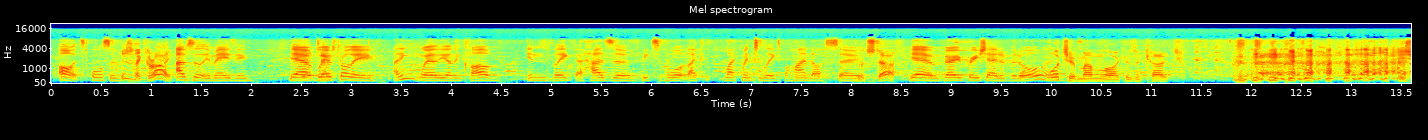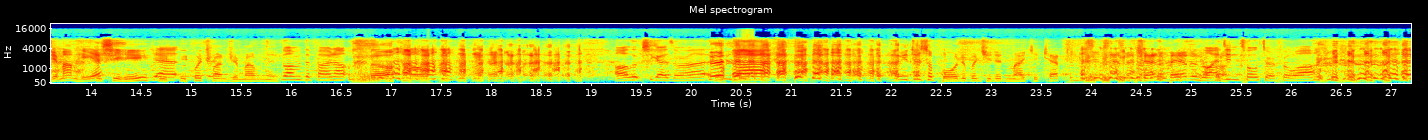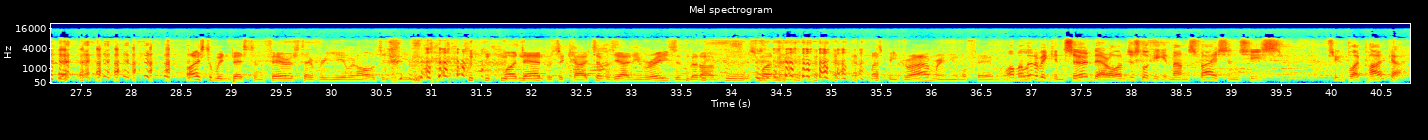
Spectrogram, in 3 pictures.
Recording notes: joined on stage at Wenty Leagues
